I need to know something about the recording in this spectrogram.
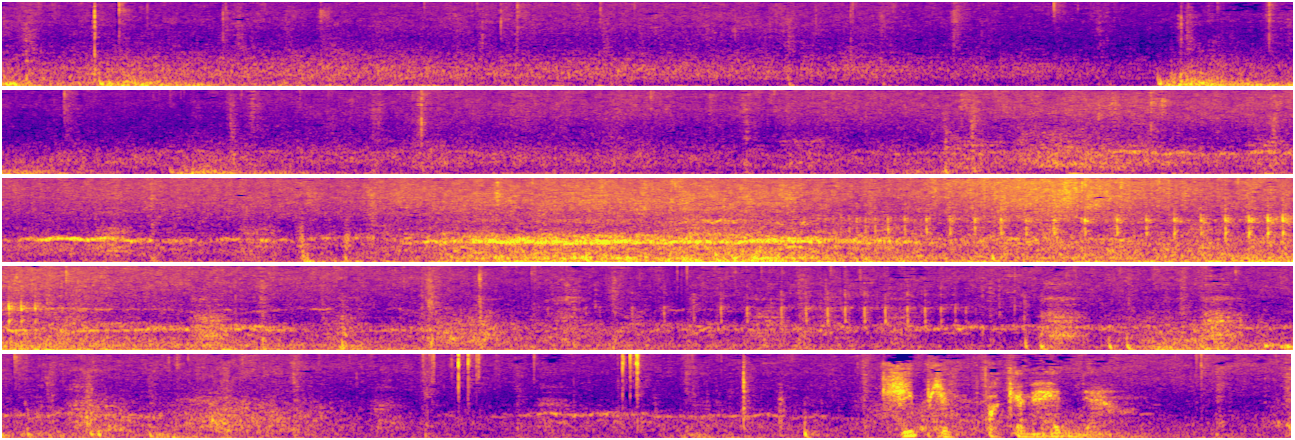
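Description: Deep booms and rumbling: a sudden boom about six seconds in and a longer, louder rumble around the middle, with a steady high tone held through the second half.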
